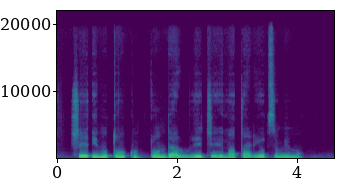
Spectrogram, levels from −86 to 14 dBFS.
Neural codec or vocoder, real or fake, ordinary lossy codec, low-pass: codec, 44.1 kHz, 2.6 kbps, DAC; fake; none; 19.8 kHz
